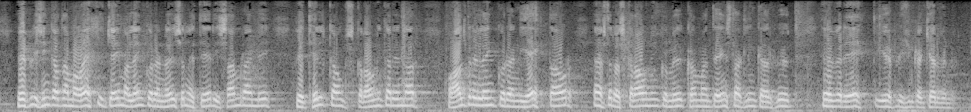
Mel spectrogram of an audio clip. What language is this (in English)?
Icelandic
